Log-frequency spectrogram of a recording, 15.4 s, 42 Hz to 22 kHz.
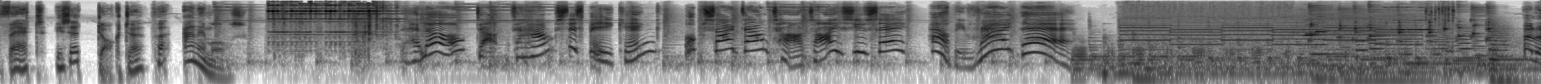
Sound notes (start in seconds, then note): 2.7 ringing; 11.2 siren wailing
